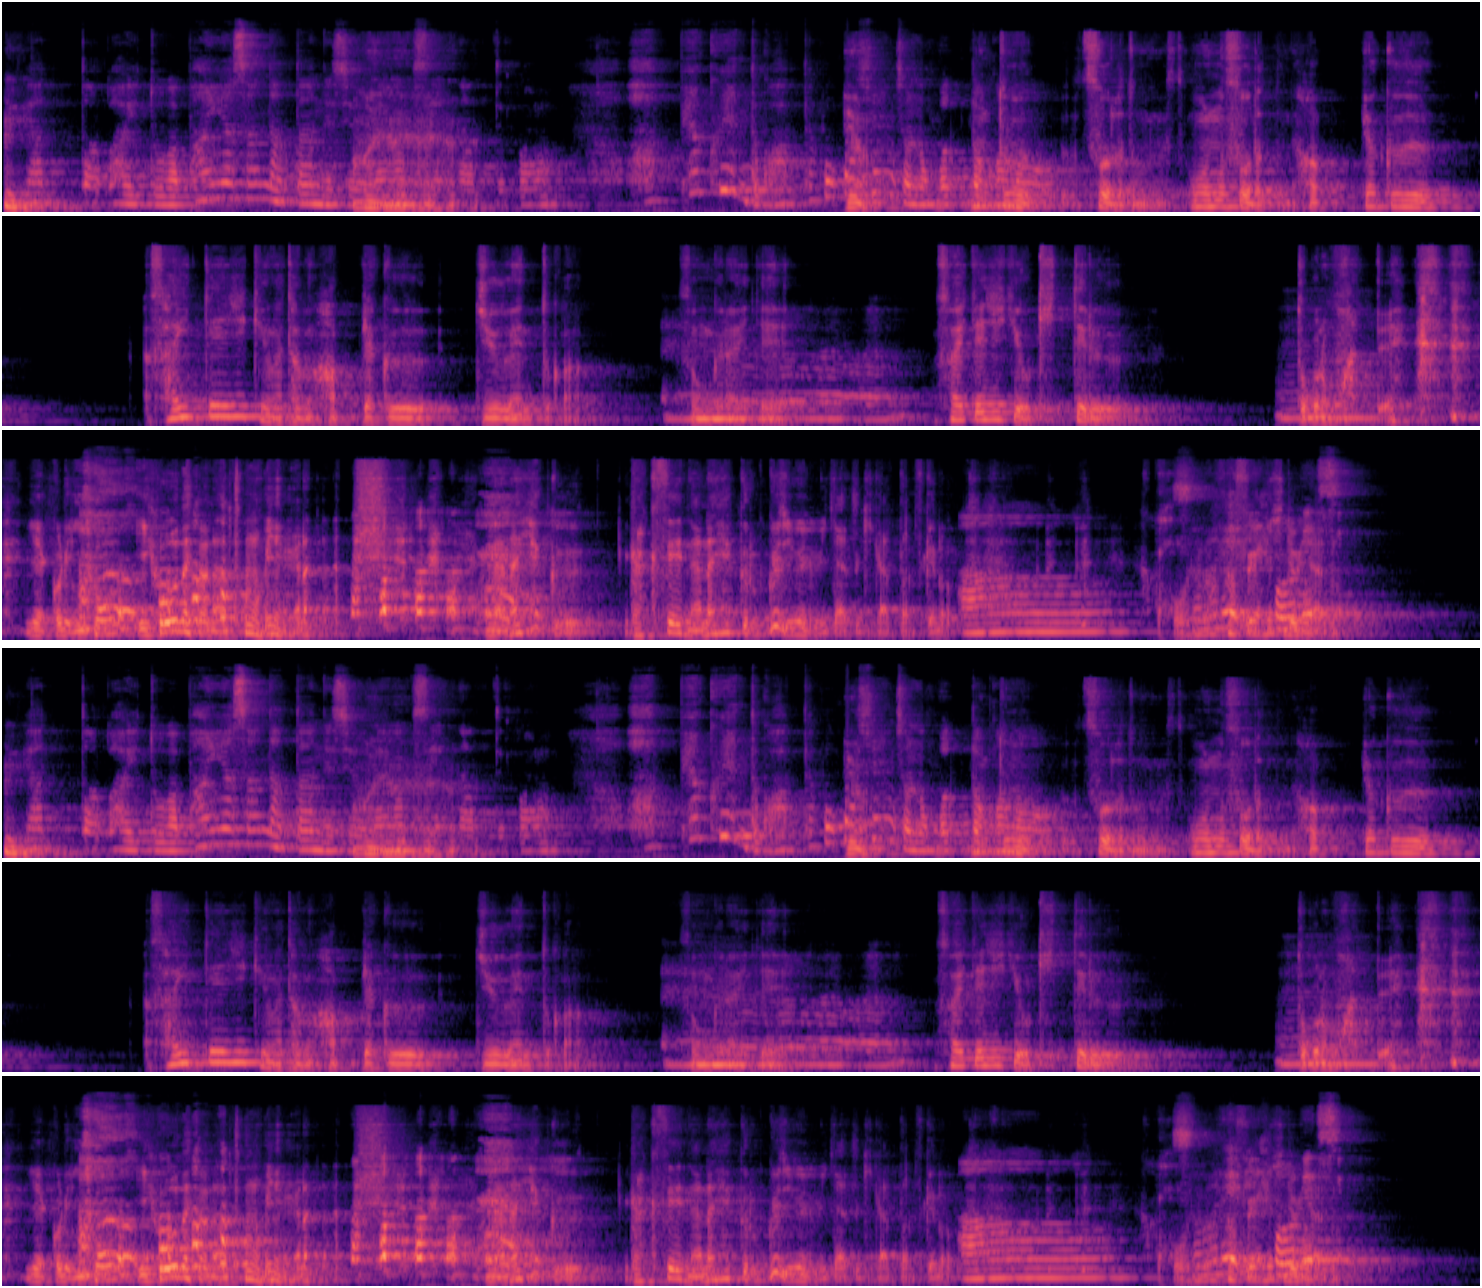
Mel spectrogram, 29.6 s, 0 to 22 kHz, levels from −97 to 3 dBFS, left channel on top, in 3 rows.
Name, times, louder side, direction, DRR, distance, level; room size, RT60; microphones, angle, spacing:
voice 1, 0.5-3.1 3.4-7.0 14.2-15.9 18.3-19.0 20.2-21.2 22.0-23.2 26.1-27.2 27.5-28.6, right 1 dB, 15° right, 8 dB, 1.8 m, -35 dB
voice 2, 2.3-3.1 5.6-5.8 6.2-8.8 9.1-9.5 10.8-12.7 13.0-13.7 14.4-15.1 16.1-17.3 18.5-22.3 22.9-23.6 23.8-26.4 26.9-27.0 27.4-28.6, left 1 dB, 30° left, 11 dB, 1.3 m, -35 dB
23.5 x 21.5 x 6.5 m, 1.2 s
head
